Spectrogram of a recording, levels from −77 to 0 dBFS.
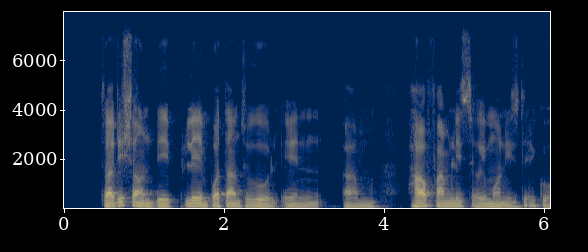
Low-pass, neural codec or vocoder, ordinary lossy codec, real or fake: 7.2 kHz; none; Opus, 24 kbps; real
